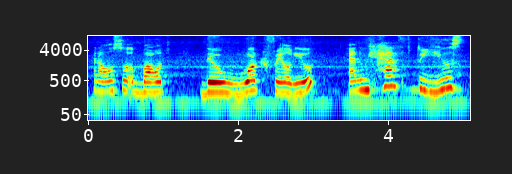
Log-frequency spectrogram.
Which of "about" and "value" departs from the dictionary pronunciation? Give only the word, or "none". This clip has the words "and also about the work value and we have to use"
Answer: value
